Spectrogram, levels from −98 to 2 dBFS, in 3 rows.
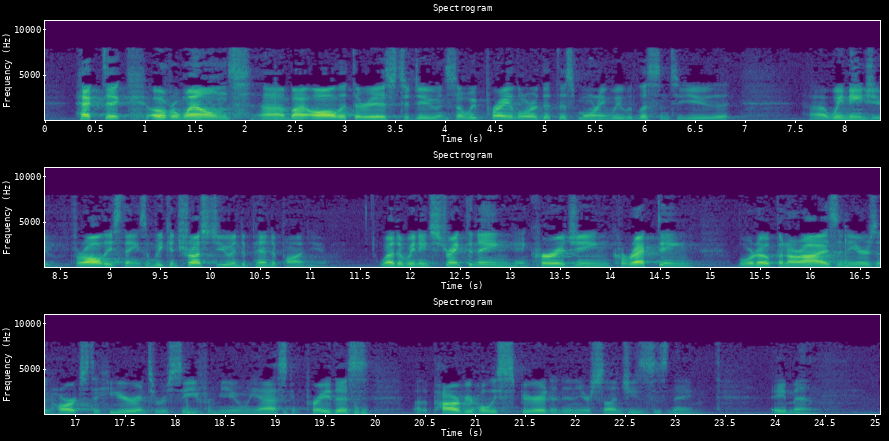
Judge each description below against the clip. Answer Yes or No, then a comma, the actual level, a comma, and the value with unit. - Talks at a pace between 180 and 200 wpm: Yes, average, 195 wpm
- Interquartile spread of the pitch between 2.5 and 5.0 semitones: No, wide, 5.5 semitones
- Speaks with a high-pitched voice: No, medium, 140 Hz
